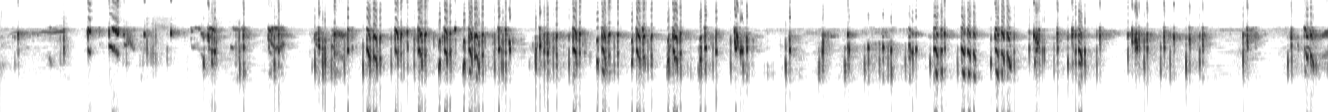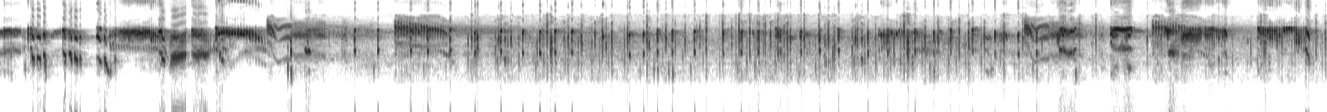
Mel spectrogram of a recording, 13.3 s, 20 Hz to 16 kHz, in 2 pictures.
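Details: Swiftlet calling sound, 2021, for drawing swiftlets in: rapid clicking rattles and chirps at first, merging into a continuous shrill buzzy twittering wash.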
